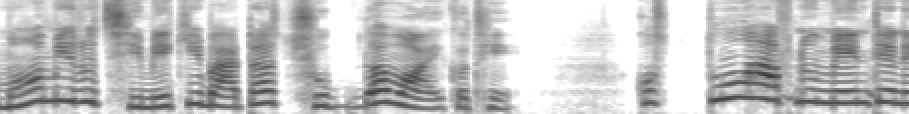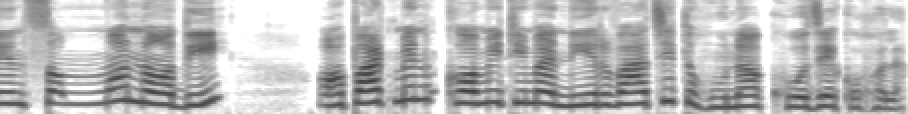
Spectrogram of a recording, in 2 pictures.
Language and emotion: Nepali, disgusted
